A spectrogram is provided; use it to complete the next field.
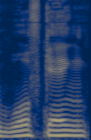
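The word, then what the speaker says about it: Wolfgang: Wolf Gang.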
